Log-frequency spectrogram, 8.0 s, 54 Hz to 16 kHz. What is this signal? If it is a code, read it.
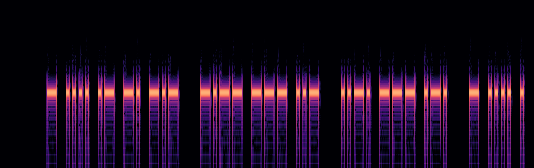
Morse code, heard as a keyed tone, about 25 wpm, 700 Hz. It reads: THANK YOU FOR THE
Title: Sentences from Top 1000 Words - Review Part 4 - 25wpm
